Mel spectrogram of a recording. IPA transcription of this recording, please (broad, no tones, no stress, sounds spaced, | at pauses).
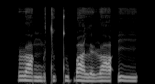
ɭ ɑ ŋ͡m ɯ t ʊ tʷ ɯ ɓ ɑ l ɛ ɭ ɑ ʔ i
